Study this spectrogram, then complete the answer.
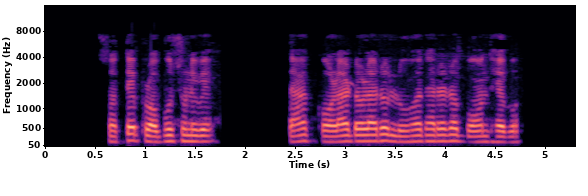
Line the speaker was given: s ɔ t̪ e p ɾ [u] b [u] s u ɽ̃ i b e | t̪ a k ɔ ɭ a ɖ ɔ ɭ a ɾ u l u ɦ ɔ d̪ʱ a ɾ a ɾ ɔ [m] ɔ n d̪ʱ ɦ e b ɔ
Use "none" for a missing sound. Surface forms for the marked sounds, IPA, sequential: ɔ, u, b

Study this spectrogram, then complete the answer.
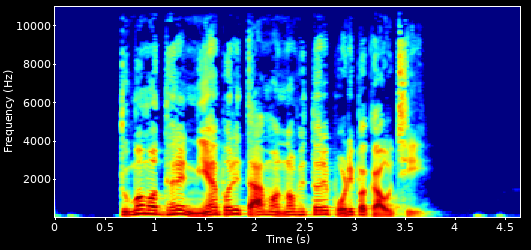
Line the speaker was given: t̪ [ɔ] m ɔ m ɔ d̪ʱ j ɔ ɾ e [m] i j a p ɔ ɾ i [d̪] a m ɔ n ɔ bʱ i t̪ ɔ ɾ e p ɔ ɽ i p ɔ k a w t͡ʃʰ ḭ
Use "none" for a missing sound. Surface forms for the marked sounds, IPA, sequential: u, n, t̪

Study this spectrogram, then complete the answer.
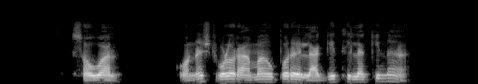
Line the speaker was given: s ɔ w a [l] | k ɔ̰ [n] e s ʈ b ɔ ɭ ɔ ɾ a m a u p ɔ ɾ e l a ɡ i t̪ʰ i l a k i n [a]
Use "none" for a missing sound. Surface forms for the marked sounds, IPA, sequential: l, n, a

